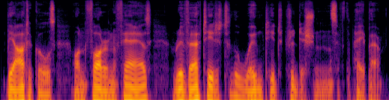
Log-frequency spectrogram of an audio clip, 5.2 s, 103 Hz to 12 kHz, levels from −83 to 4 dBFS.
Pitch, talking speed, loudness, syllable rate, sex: 85 Hz, 150 wpm, -21 LUFS, 5.2 syllables/s, male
